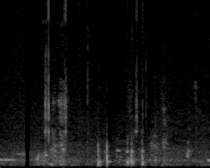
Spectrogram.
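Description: Close-miked wet mouth sounds from drinking jelly water and mouthing food: an irregular run of small sticky clicks and squelches, after a brief break near the start.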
